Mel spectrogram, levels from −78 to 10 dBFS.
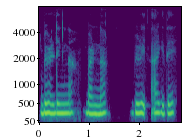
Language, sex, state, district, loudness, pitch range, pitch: Kannada, female, Karnataka, Bidar, -13 LUFS, 235-250 Hz, 245 Hz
